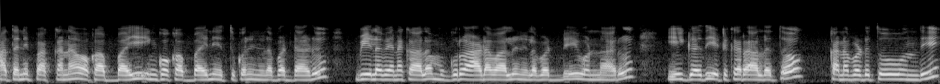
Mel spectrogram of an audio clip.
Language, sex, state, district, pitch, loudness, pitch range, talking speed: Telugu, female, Andhra Pradesh, Srikakulam, 225 Hz, -13 LUFS, 215-240 Hz, 115 wpm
